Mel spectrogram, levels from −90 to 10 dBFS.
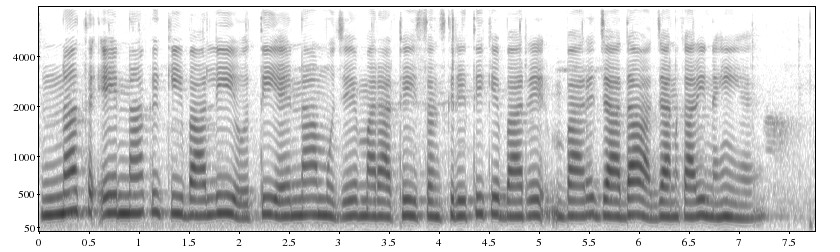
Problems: none marked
